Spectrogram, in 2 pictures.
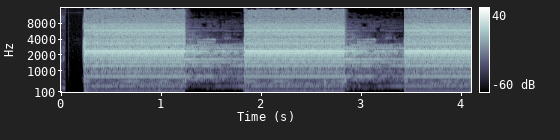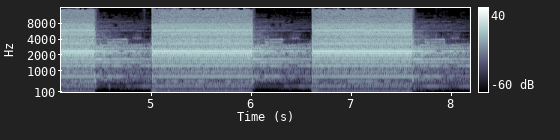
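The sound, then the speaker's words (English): A home security panic alarm goes off with a loud, buzzy, harmonic tone. It sounds in a slow, regular cycle of long blasts, each about a second, broken by short gaps, with six full blasts and a seventh just beginning. No one speaks. “it sounds very different than the panic alarm. It, like I said, slower.”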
